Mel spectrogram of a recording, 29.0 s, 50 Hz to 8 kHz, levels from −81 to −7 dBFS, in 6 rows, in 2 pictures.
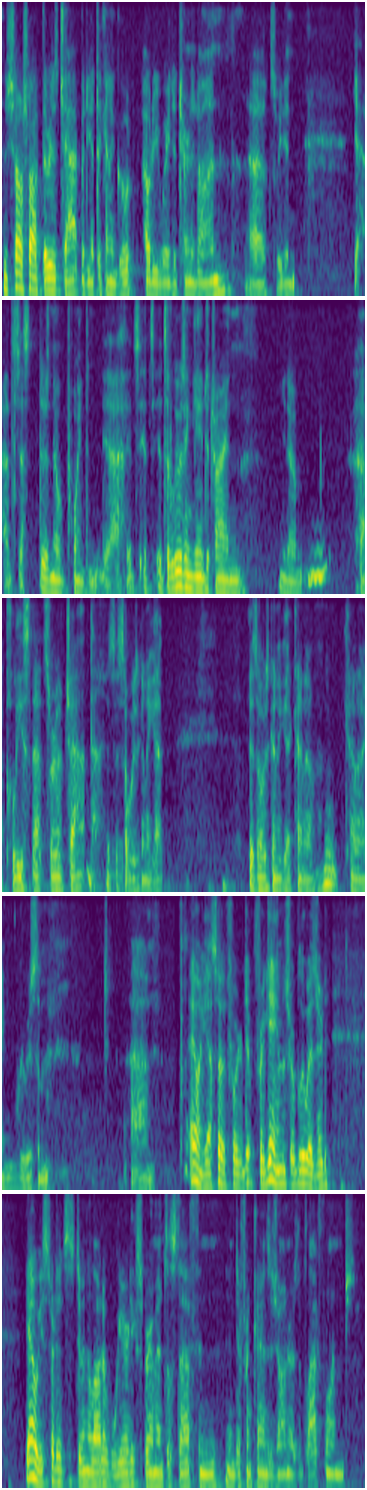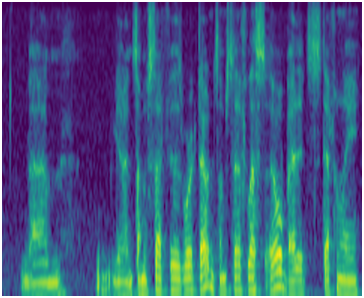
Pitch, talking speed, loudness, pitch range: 110 Hz, 235 wpm, -20 LUFS, 105-125 Hz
